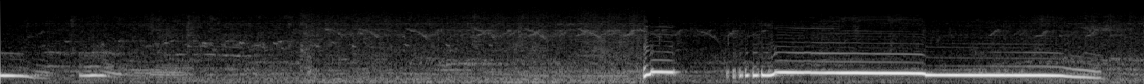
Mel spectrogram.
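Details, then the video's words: Caged puter pelung turtle dove, a bird popular on Java in Indonesia, delivering its long cooing: quiet opening coos, then a sharp note followed by a long flat low tone held several seconds that sinks at the close. "𝙋𝙐𝙏𝙀𝙍 𝙋𝙀𝙇𝙐𝙉𝙂 𝙎𝙐𝘼𝙍𝘼 𝘼𝙎𝙇𝙞 𝙋𝘼𝙉𝙅𝘼𝙉𝙂 𝙆𝙒𝙊𝙆 𝙏𝙀𝘽𝘼𝙇"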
